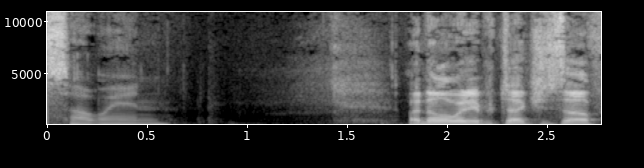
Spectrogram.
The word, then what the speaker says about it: Samhain: I believe it's Samhain. I'm not a good pronunciator. And during the 12 days of Yule. Yeah, it's Samhain.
